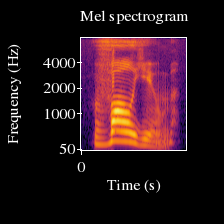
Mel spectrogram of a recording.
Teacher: Volume. Stress the first syllable.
